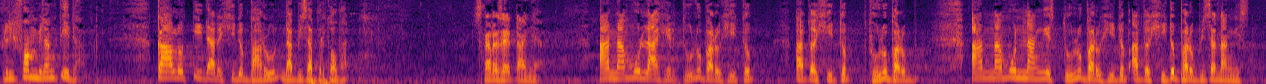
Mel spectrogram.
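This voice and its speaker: A man's voice: on the high side, expressive, brisk, long pauses, bright, forceful tone, breathy edge. An older man preaching a sermon as a pastor, emphatic and full of rhetorical questions. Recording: long reverb of a large hall.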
